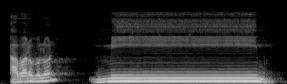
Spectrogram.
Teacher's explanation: মিম হরফটির উচ্চারণ স্থান দুই ঠোটের শুকন স্থান থেকে উচ্চারিত হয় · মিম হরফটি উচ্চারণের ক্ষেত্রে অবশ্যই বারিক হবে, পাতলা হবে এবং 3 আলিফ টেনে উচ্চারণ করতে হবে।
